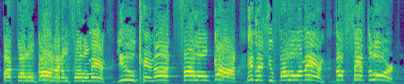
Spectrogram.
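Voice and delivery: high, loud, shouting sermon delivery; preaching at full force. Acted. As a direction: preach it out to the whole congregation.

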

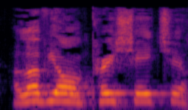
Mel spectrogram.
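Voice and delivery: loud, quick burst of affection; rousing preacher address. Real, not acted. Preacher thanking his congregation, loud and quick. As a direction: call it out fast to the room.

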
